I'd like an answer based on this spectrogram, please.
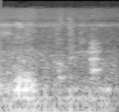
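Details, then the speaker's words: Sleeping dog snoring "like an old guy": a single low, rumbling snort over a steady low room hum. "snore like an old guy hey stop snoring seriously you know"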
